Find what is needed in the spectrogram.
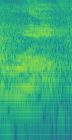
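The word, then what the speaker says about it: rhum: Whiskey, rye, bourbon, and rum. It's spelled R-H-U-M. Yeah, because, you know, from the Caribbean, crap like that.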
